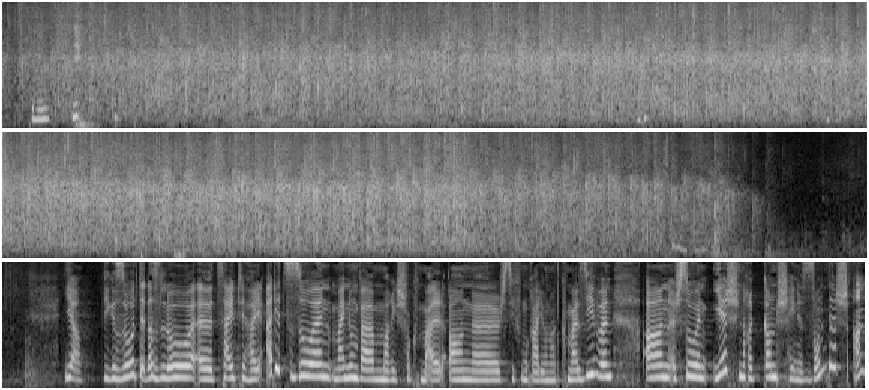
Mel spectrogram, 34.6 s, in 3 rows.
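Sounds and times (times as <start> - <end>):
crowd applause at a German-language radio event: 0.0 - 21.8
speech: 0.4 - 1.6, 24.4 - 34.5
laughter: 0.4 - 2.4, 3.1 - 11.8.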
